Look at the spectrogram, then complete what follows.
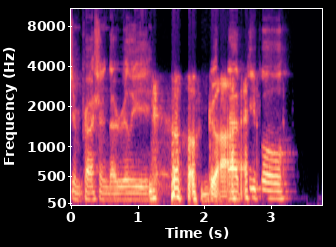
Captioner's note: laughs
